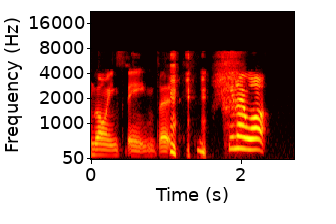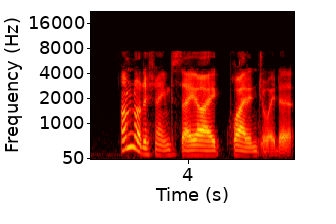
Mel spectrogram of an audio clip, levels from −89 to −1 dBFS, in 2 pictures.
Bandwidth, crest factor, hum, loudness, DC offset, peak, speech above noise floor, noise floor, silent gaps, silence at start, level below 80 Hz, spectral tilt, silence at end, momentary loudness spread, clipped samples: 7.6 kHz; 20 dB; none; -30 LUFS; under 0.1%; -10 dBFS; 45 dB; -76 dBFS; none; 0 s; -78 dBFS; -3.5 dB/octave; 0.05 s; 15 LU; under 0.1%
